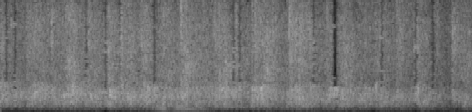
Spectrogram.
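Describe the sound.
A crowd applauds steadily and loudly throughout, a dense, even wash of clapping, with a brief voice rising faintly above it partway through.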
